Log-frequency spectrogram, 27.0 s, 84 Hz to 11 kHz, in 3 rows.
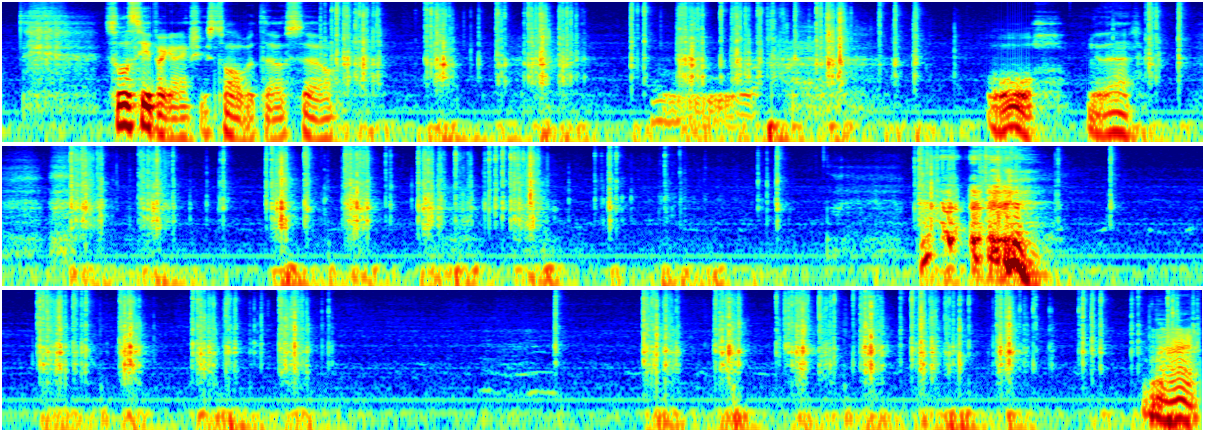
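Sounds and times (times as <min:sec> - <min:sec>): plastic puzzle cube clicking: 0:02.4 - 0:07.0, 0:08.5 - 0:15.0, 0:18.3 - 0:20.6, 0:22.2 - 0:27.0.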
